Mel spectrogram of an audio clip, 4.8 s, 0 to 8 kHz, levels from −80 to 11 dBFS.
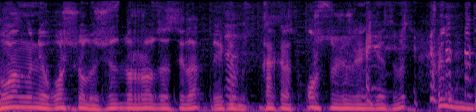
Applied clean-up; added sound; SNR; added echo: none; none; none; none.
